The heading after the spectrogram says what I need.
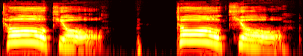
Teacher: you're probably used to saying tokyo this is actually tokyo tokyo that k and that y gets smashed together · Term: blended sound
